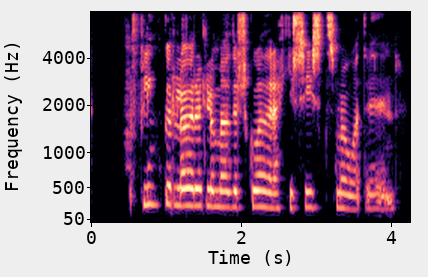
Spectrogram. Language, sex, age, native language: Icelandic, male, 20-29, Icelandic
